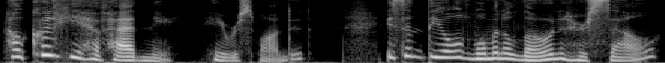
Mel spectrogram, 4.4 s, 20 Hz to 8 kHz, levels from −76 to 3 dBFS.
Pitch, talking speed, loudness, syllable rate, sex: 230 Hz, 215 wpm, -19 LUFS, 5.8 syllables/s, female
